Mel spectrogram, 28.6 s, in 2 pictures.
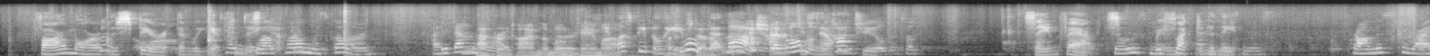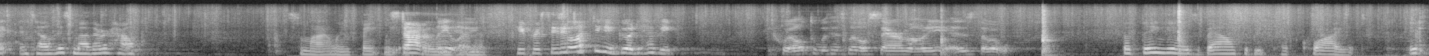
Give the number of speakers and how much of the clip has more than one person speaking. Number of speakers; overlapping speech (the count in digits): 7, about 36%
